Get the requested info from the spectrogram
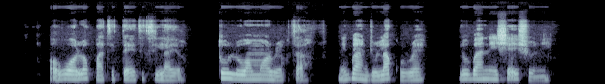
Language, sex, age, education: Yoruba, female, 30-45, tertiary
